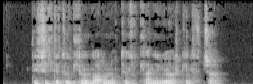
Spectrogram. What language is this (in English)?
Mongolian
